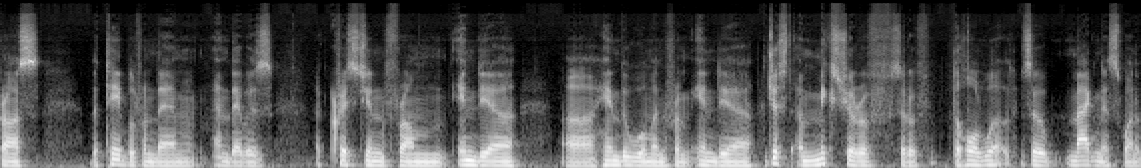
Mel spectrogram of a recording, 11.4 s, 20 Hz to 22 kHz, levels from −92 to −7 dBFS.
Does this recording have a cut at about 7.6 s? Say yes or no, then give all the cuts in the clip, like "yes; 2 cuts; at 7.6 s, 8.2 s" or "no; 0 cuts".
yes; 2 cuts; at 7.6 s, 10.2 s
